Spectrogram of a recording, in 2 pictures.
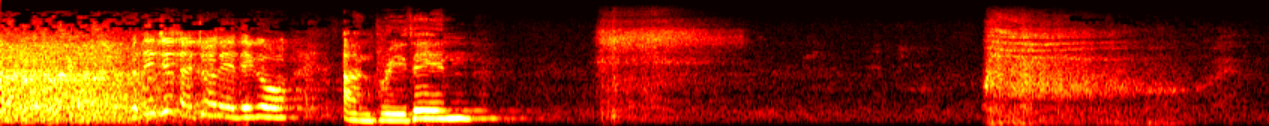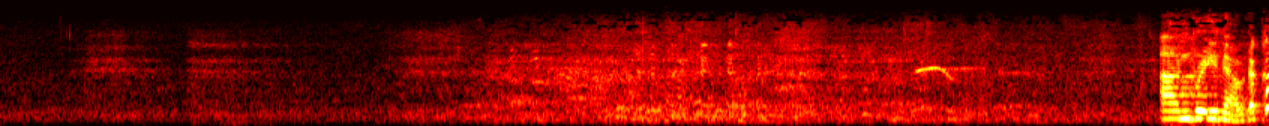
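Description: A young woman speaks with animation into a microphone in a large hall.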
